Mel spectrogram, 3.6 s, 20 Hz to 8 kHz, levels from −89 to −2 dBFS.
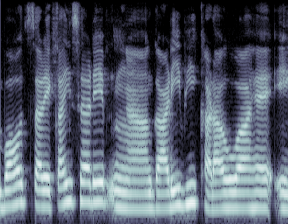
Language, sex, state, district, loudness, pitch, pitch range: Hindi, female, Delhi, New Delhi, -13 LUFS, 170 Hz, 160-205 Hz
